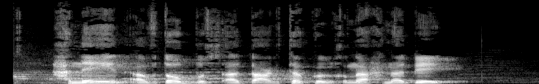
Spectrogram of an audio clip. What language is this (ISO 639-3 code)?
abk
